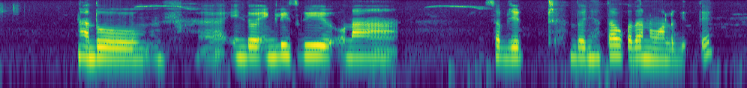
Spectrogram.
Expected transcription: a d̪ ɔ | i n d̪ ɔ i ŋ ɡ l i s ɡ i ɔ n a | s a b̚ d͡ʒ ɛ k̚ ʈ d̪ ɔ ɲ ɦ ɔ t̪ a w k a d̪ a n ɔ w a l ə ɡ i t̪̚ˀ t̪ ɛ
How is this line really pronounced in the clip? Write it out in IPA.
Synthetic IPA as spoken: a d̪ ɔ | i ɲ d̪ ɔ i ŋ ɡ l i s ɡ i ɔ n a | s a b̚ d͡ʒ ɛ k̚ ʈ d̪ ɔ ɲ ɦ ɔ t̪ a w k a d̪ a n ɔ w a l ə ɡ i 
